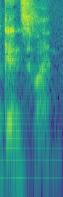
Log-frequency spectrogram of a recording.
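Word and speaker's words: Gänswein: Di origine, lei ha detto, il mio cognome è molto difficile, non è italiano, si pronuncia Genswein.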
